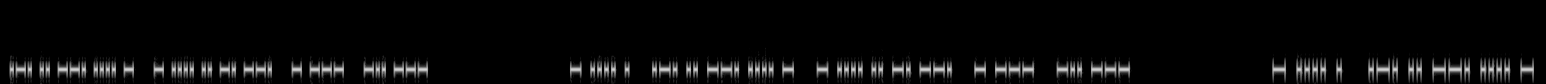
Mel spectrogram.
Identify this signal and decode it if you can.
Morse code, heard as a keyed tone, about 37 wpm, 700 Hz. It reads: RIGHT THING TO DO THE RIGHT THING TO DO THE RIGHT
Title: Speed-Racing - Sets of 5 Words 30wpm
